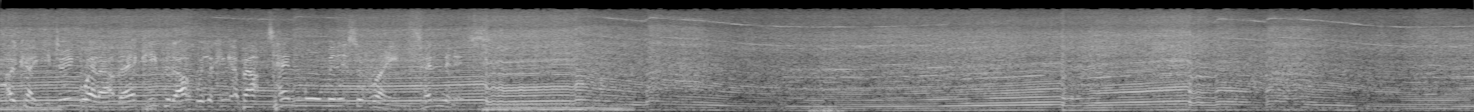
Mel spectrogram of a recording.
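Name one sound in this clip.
A racing car engine screams, rising in pitch and dropping sharply with each gear change.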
